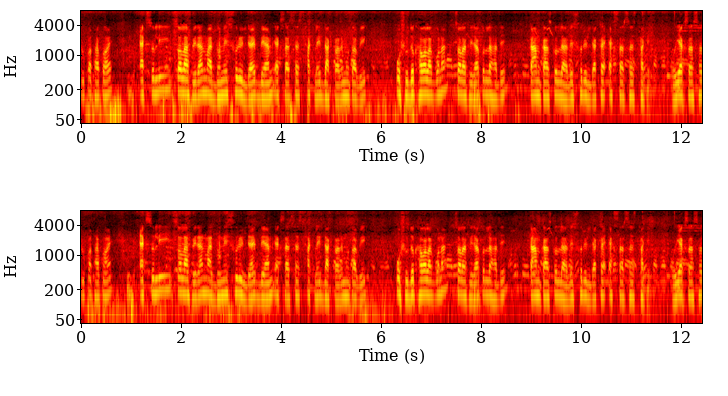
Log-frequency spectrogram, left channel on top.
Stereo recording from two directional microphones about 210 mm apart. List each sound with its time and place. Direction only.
0.2 s speech: 20° left (ahead or behind)
1.6 s speech: 20° left (ahead or behind)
